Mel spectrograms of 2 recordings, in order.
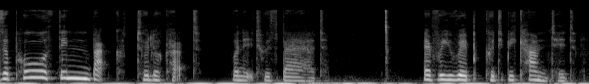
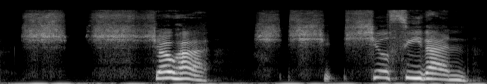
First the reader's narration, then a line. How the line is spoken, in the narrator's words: he gasped out between two sobs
